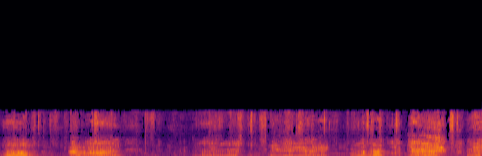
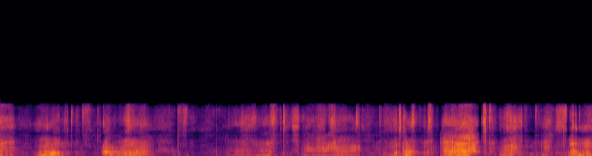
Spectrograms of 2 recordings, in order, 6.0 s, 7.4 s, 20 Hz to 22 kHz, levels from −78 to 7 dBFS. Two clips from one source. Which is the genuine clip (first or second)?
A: first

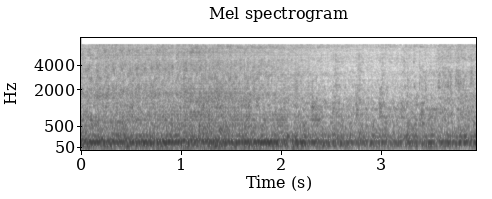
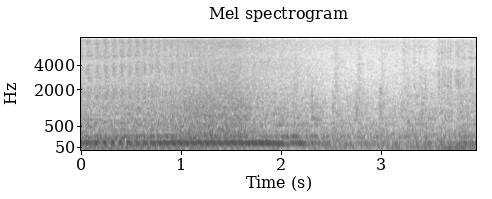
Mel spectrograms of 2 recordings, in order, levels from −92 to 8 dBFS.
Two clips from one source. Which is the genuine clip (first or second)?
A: second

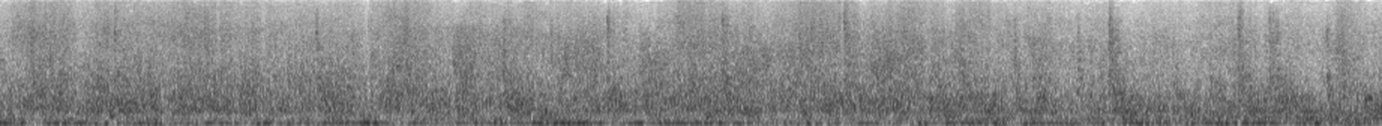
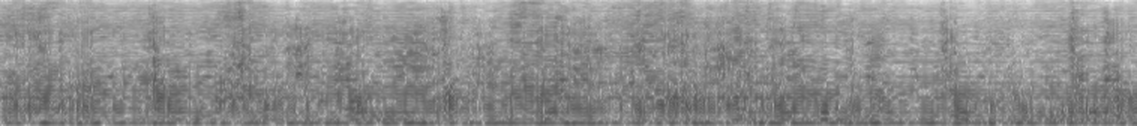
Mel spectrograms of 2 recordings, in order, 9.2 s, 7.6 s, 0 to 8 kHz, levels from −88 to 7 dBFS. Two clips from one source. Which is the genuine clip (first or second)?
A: first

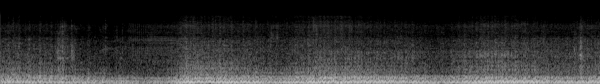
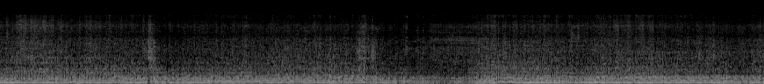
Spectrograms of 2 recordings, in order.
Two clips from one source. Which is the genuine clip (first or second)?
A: first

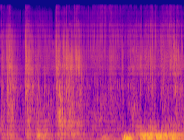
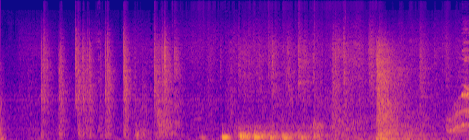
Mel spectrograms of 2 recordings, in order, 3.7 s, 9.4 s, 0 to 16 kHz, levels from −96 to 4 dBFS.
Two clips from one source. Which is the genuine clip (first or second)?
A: second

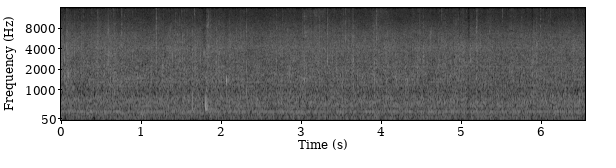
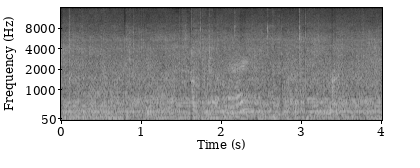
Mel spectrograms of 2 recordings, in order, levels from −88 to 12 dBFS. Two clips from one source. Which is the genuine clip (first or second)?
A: first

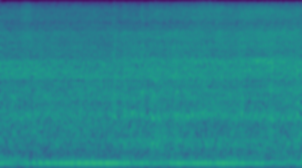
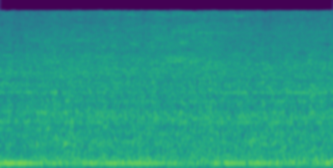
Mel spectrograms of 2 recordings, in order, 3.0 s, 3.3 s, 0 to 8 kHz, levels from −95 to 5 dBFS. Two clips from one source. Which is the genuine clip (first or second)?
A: second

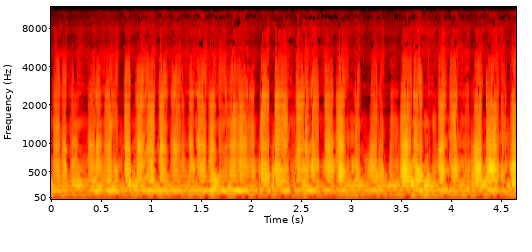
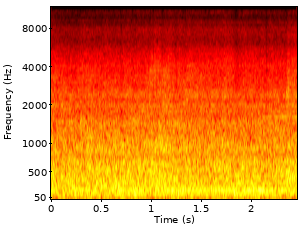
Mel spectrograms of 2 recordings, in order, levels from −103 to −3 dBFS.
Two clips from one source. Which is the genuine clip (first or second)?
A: second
